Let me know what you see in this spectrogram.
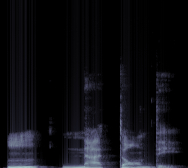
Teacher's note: you have to pronounce the N of on only when just after there's a vowel, when the following word starts with a vowel.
